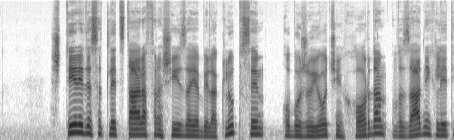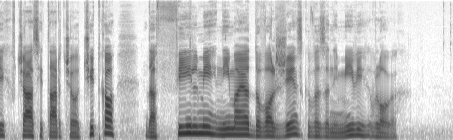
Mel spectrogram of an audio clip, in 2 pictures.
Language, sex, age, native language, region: Slovenian, male, 30-49, Slovenian, Southeast Slovenia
